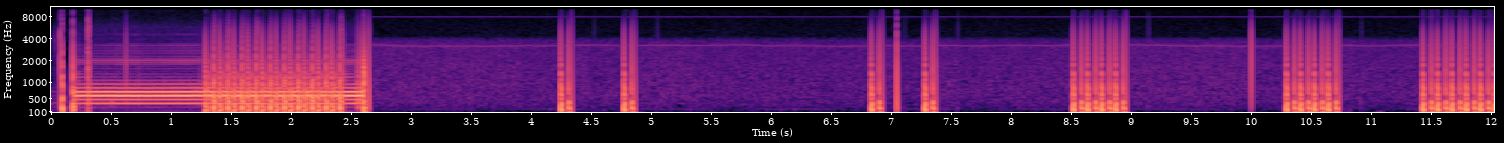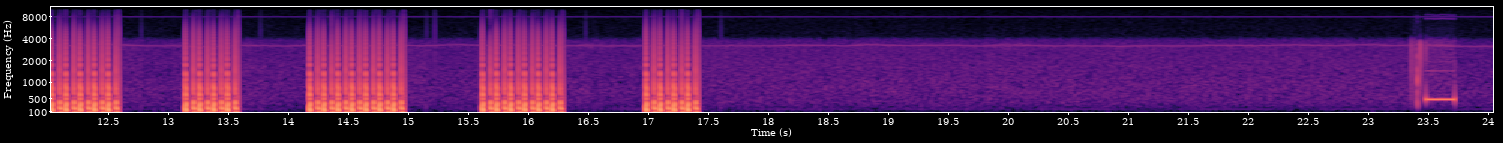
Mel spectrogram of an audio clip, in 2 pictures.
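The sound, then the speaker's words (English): Telephone signalling tones from an operator keying the 011-114 coin-check and routing-inquiry code on a phone line: one long multi-tone burst, then a series of short, sharp tone bursts in uneven groups over a faint steady hum. “the coin check and routing inquiry was accomplished by the operator dialing 011-114, and then the area code and prefix you wanted to check for. So rather than having her do it, I'm going to do it.”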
